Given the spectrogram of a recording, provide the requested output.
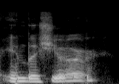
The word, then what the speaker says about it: embouchure: I learned a new term in your book that I didn't know before, embouchure.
